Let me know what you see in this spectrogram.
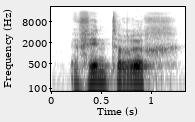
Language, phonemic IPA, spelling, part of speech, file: Dutch, /ˈvɪnt t(ə)ˈrʏx/, vind terug, verb, Nl-vind terug.ogg
- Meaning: inflection of terugvinden: 1. first-person singular present indicative 2. second-person singular present indicative 3. imperative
